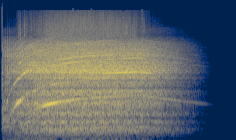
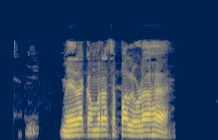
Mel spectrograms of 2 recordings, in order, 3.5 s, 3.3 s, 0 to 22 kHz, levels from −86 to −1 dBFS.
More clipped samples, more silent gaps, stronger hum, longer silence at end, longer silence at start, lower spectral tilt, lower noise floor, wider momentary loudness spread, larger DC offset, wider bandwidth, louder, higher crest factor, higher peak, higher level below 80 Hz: neither; neither; neither; about the same, 0.8 s vs 0.75 s; second, 0 s vs 0.4 s; second, 2.5 dB/octave vs -5 dB/octave; first, -66 dBFS vs -38 dBFS; first, 11 LU vs 5 LU; neither; first, 16.5 kHz vs 7.2 kHz; first, -9 LUFS vs -15 LUFS; about the same, 14 dB vs 16 dB; about the same, 0 dBFS vs 0 dBFS; about the same, -60 dBFS vs -60 dBFS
